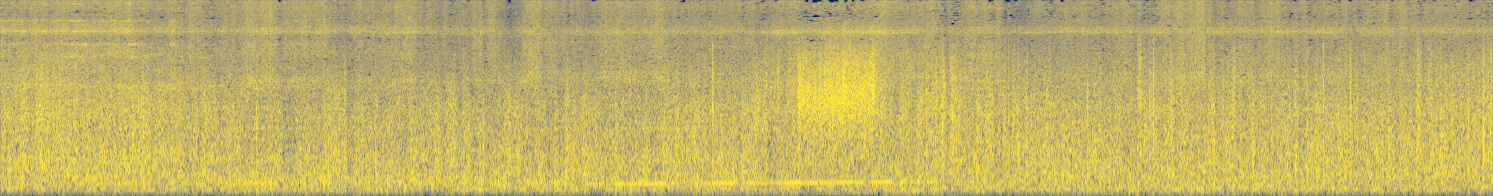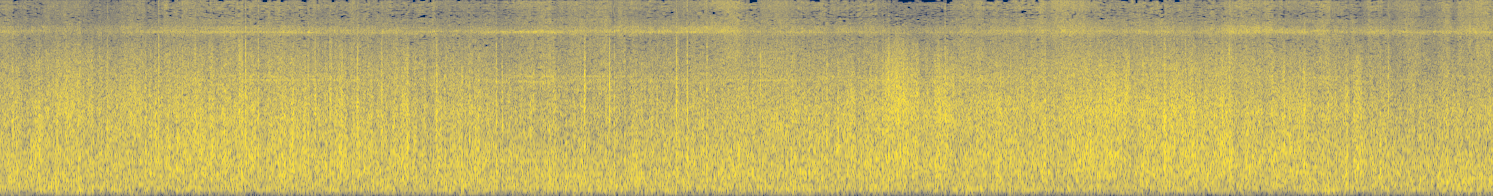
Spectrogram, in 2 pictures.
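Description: Motorcycle engine running at road speed under heavy wind noise on the microphone, its note rising slowly over the first several seconds. A brief hiss about eight seconds in.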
